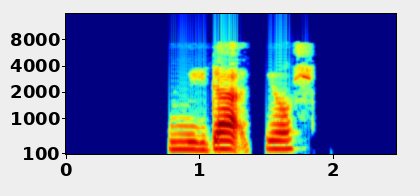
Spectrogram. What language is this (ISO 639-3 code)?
mcf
